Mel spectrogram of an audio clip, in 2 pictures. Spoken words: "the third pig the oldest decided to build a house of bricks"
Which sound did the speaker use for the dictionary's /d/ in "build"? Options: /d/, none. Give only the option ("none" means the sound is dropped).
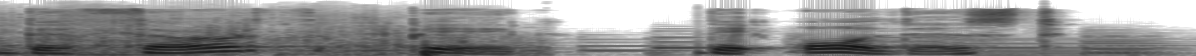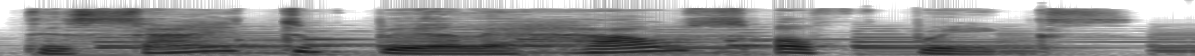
none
